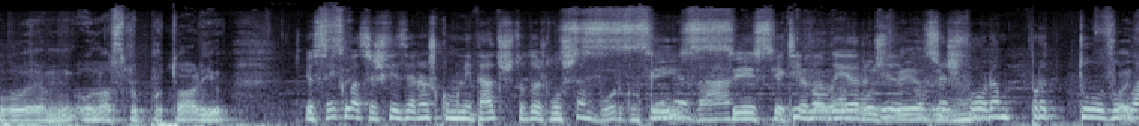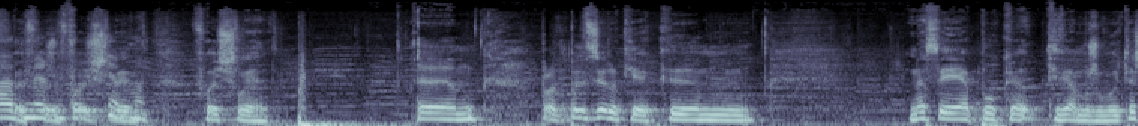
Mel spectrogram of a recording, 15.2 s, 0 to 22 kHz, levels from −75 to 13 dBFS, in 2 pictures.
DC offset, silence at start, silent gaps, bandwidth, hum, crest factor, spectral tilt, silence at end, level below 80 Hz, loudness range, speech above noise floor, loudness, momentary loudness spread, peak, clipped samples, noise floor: under 0.1%; 0 s; none; 20 kHz; none; 10 dB; -4.5 dB/octave; 0 s; -24 dBFS; 4 LU; 21 dB; -11 LUFS; 10 LU; 0 dBFS; under 0.1%; -32 dBFS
